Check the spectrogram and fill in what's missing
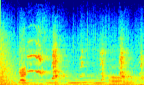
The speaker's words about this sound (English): Oh, a dog. Only a dog. Yes, it was only a dog.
